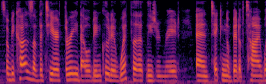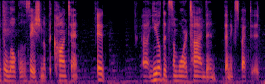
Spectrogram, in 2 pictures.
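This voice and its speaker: Gravelly-voiced woman interpreting formally. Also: fairly low pitch, steady tone, soft background music. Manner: measured, formal phrasing. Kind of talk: consecutive interpreting.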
